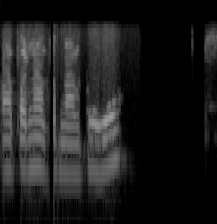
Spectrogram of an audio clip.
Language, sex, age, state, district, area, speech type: Maithili, male, 30-45, Bihar, Darbhanga, urban, conversation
